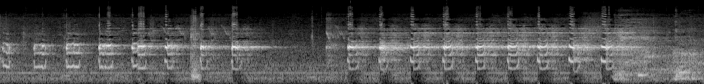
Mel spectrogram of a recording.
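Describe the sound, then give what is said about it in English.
Many wild turkeys gobble loudly in quick, overlapping bursts, two long volleys of rapid rattling calls separated by a brief pause, clear with no talking. “So we went, I peeked around the corner, and there's just turkeys loaded down there, and you can watch this video.”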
